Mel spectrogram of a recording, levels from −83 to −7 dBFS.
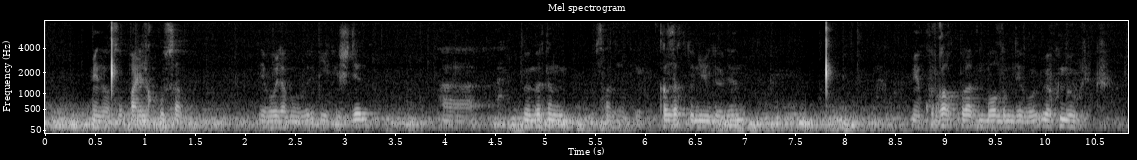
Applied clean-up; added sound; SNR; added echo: none; Rain / Thunderstorm + Finger snapping; 0 dB; none.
